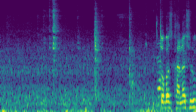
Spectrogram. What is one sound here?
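Glasses and plates clink.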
